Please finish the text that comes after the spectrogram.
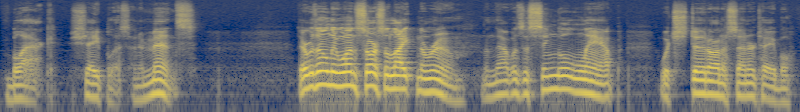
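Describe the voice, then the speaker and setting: A man's voice: mid-range voice, a bit bright. Man narrating a western, folksy storyteller. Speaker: audiobook narrator and host.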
